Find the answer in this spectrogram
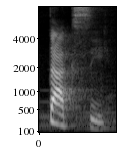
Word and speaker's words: taxi: taxi in spanish is taxi the difference in this one is almost unperceivable my only recommendation is to make the t sound very sharp taxi in spanish consonants tend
